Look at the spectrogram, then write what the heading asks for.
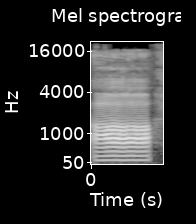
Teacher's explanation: विवृत्त स्वर में मुंह पूरा खुल रहा है। जितना मैक्सिमम खुल सकता है, आप इसको ऐसे बोल सकते हो आ ऐसे नहीं इसको बोलना है।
